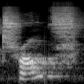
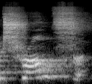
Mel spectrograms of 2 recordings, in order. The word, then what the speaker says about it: Trumpf: i'm working now at trump i am industry manager for aerospace and medical uh if you don't know trump uh make sure you please pronounce the f at the end of the name but it is a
